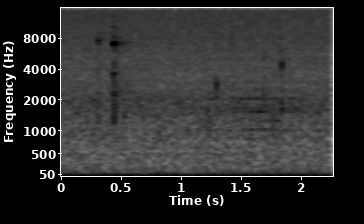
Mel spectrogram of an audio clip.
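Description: A few faint computer mouse clicks over a steady low background hum.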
